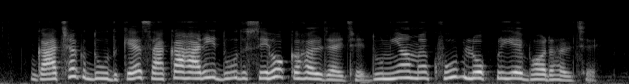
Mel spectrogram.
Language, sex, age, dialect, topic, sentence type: Maithili, female, 51-55, Bajjika, agriculture, statement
